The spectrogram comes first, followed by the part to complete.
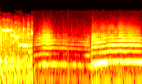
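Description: A cartoon wailing cry in two long held notes, the second a little higher than the first, with a buzzy, nasal tone. A brief snatch of music comes just before it.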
